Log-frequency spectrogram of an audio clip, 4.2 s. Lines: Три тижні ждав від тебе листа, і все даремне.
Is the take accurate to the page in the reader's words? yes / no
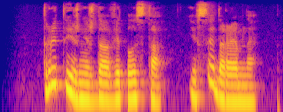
no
